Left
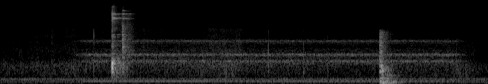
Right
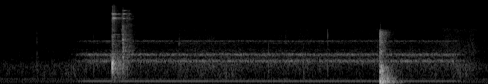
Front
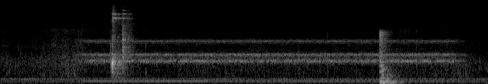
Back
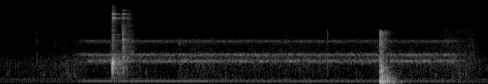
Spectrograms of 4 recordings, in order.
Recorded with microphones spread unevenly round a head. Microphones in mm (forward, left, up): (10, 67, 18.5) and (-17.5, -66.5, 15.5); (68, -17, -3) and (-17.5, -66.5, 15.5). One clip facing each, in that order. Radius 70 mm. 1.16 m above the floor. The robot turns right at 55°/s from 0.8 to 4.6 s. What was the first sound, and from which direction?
Breaking glass, 155° left.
